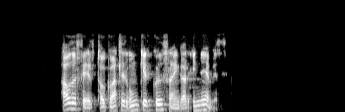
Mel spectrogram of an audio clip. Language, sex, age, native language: Icelandic, male, 20-29, Icelandic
